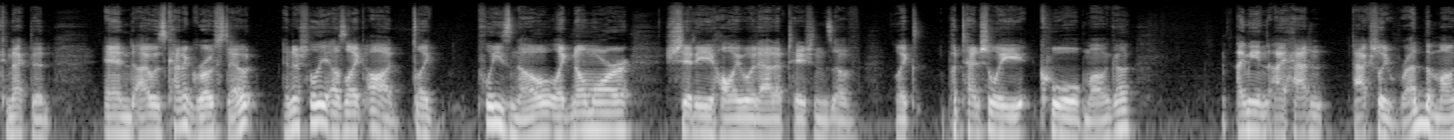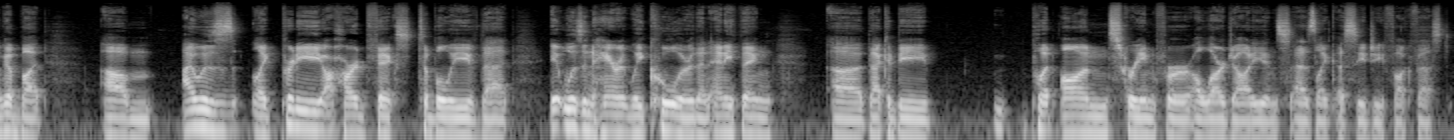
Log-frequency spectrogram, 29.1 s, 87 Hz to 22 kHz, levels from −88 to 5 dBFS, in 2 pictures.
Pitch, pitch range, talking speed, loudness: 115 Hz, 100-125 Hz, 140 wpm, -14 LUFS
